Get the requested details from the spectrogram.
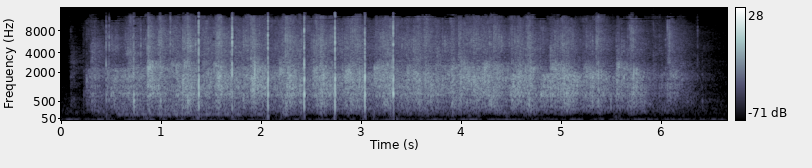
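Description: A crowd applauds steadily for about six seconds, a dense wash of clapping with a few sharp, louder claps standing out, then fading quickly at the end.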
